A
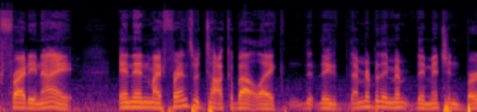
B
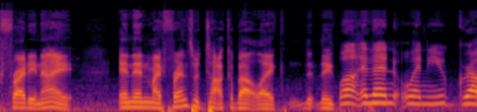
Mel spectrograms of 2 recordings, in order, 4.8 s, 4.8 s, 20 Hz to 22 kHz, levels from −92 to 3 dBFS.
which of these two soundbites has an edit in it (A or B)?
B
